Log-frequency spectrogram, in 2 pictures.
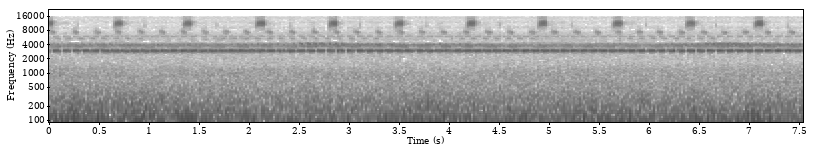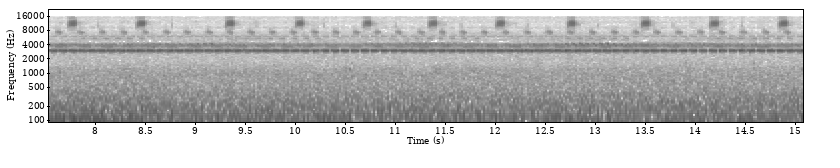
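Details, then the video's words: Grass insects on a summer night in the quiet countryside: a steady, unbroken high trill runs throughout, overlaid by sharper, higher chirps repeating roughly every 0.7 seconds, above a soft low rumble. "여름밤의 포근한 풀벌레 소리"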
